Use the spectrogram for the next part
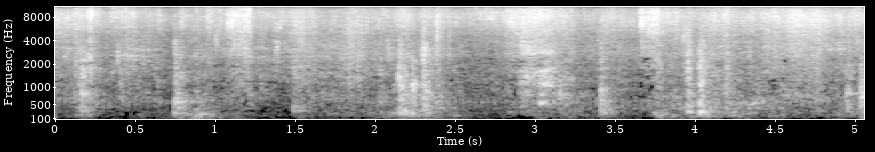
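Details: Goat eating, recorded close up: crunchy, crackling chewing and rustling bursts come in uneven clusters roughly every half second to second, with a steady hiss underneath.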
